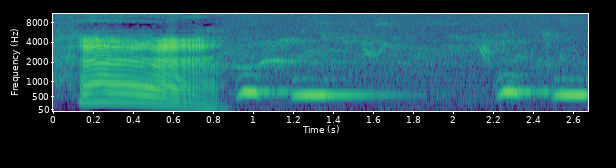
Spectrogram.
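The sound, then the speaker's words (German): A cuckoo calls in a spring woodland, giving two clear two-note calls, each a short higher note dropping to a longer, lower one, with a gap between them. “der Kuckuck, genau. Wenn man die ersten Kuckucksrufe hört, dann bekommt man auch schon die ersten Frühlingsgefühle.”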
